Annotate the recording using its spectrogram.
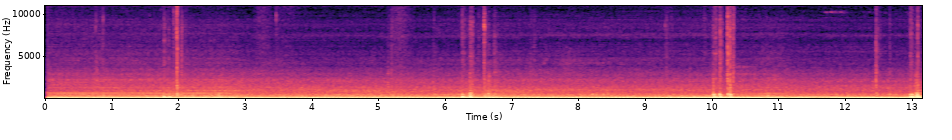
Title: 1997 Lexus LX 450 clunking noise when shifting from Reverse to Drive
